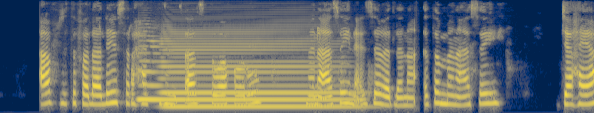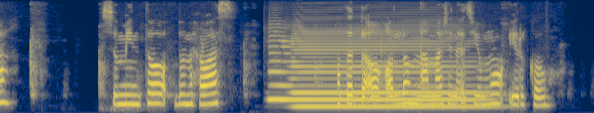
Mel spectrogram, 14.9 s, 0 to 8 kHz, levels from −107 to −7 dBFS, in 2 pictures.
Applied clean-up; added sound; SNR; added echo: none; Wind instrument, woodwind instrument; 0 dB; none.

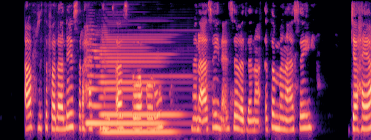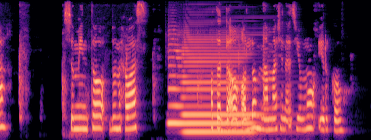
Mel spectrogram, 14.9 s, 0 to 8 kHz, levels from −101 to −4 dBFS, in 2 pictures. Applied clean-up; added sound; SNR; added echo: classical method log-MMSE.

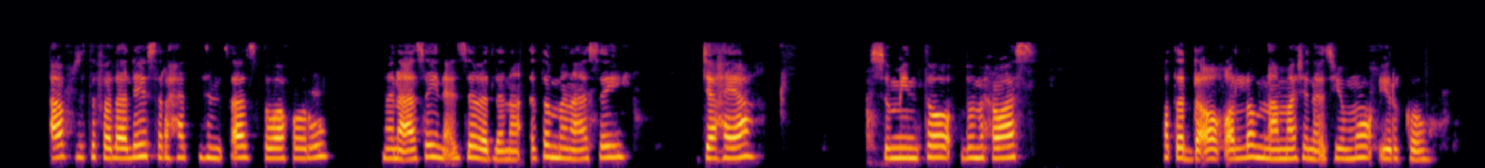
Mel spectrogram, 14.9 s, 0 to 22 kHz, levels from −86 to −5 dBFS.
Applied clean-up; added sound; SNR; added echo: neural mask model Resemble Enhance denoiser.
